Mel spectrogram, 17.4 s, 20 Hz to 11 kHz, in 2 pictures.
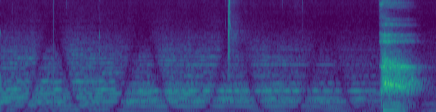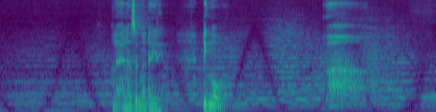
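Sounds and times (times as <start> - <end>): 
low humming drone: 0.0 - 17.4
person yawning while reading aloud late at night: 7.6 - 8.5, 15.2 - 16.1
speech: 11.0 - 12.1, 12.8 - 13.3.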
